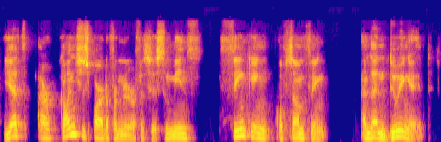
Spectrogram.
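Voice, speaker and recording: An enthusiastic middle-aged man from the Netherlands, with a thick Dutch accent, talks casually as a guest about his breathing work. His mid-range voice has lively intonation and an unhurried pace, and he restarts often and leans on fillers.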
